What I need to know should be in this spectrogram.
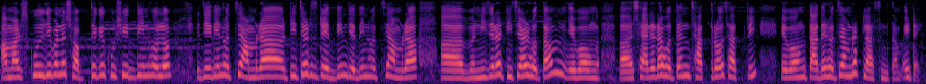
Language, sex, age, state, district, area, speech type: Bengali, female, 18-30, West Bengal, Paschim Medinipur, rural, spontaneous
